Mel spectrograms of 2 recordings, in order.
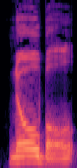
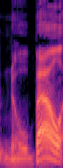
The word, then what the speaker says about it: Nobel: show you did ask me do you say Noble or Nobel and of course the correct pronunciation is Nobel but it is a word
